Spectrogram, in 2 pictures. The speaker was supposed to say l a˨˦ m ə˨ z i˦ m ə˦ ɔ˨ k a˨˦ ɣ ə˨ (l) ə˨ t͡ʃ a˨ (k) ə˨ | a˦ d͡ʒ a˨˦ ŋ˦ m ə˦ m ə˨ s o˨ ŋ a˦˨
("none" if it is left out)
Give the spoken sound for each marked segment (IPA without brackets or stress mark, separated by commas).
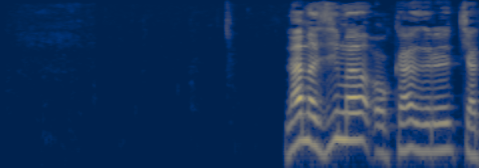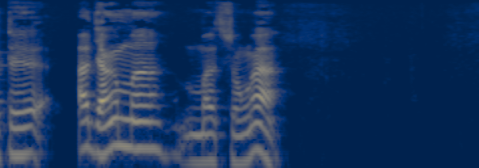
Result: ɾ, t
